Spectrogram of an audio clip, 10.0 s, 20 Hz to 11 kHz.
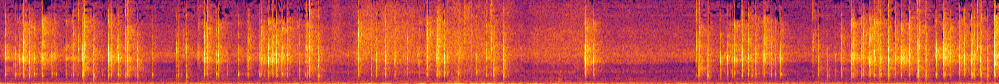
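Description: Fingertips of both hands type on a compact $250 custom mechanical keyboard with Gateron Milky Yellow switches and red/pink plastic keycaps. A steady stream of short, bright, clacky keystrokes with almost no ring runs throughout, over a faint low hum, with a brief lull around the sixth second before typing picks up again.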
